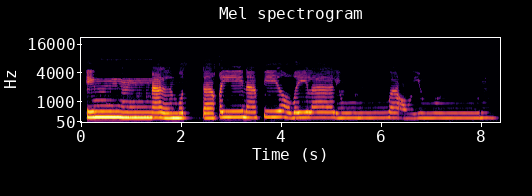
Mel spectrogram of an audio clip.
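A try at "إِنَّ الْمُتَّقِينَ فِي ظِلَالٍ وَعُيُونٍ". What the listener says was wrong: Ya, bagus.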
